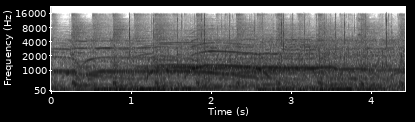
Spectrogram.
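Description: Live rock band playing loudly through an arena PA, with acoustic guitars, fiddle and a steady drum beat, while the crowd whoops and cheers over the music.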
